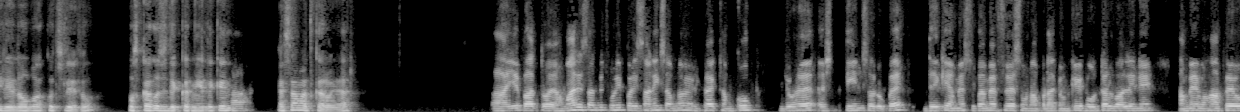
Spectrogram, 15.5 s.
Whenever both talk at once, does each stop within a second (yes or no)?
yes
